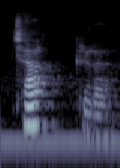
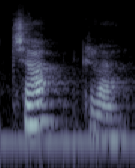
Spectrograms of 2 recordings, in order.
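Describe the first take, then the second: No difference in how they are said.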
